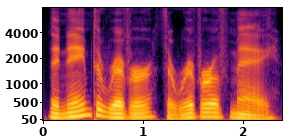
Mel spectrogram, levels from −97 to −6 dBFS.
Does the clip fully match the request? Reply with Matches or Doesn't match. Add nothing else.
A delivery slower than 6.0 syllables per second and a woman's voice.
Doesn't match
